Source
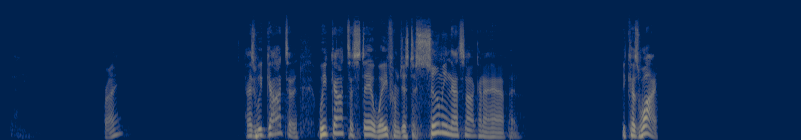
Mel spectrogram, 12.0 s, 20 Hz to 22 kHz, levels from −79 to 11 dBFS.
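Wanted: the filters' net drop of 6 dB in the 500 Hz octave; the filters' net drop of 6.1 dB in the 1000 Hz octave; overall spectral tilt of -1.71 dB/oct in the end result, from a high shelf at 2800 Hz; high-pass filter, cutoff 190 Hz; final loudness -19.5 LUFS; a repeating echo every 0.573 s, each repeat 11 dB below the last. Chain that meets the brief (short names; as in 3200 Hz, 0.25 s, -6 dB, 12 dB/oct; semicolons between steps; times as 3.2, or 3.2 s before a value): HPF 190 Hz; bell 500 Hz -6.5 dB; bell 1000 Hz -7.5 dB; high shelf 2800 Hz +9 dB; feedback echo 0.573 s, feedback 28%, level -11 dB; gain +9 dB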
